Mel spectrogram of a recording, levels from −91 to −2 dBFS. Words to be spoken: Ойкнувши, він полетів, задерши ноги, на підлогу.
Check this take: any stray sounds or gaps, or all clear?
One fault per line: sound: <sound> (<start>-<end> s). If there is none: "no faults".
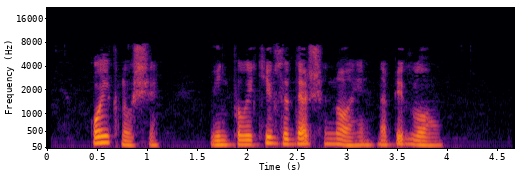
no faults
